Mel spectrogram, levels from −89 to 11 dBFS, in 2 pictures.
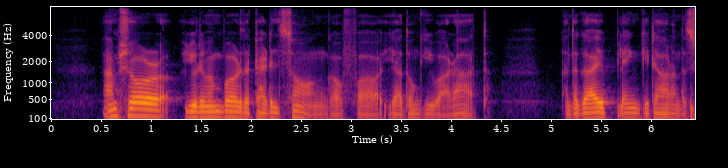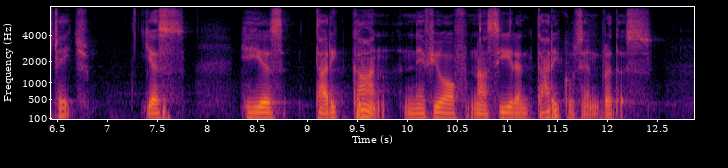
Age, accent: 30-49, native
